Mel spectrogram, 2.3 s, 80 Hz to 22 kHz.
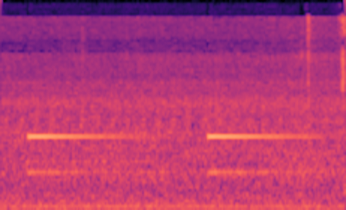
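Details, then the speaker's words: Lexus LX570 that previously would not crank or start, after fitting the repaired starter and solenoid switch: steady, even low rumble at idle without stumbles, a faint chime tone over it, engine running smoothly. "Start हो गया है।"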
